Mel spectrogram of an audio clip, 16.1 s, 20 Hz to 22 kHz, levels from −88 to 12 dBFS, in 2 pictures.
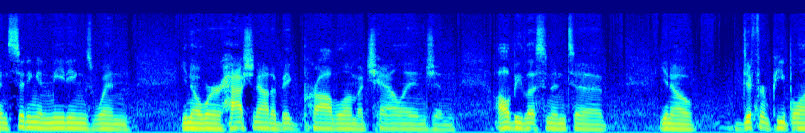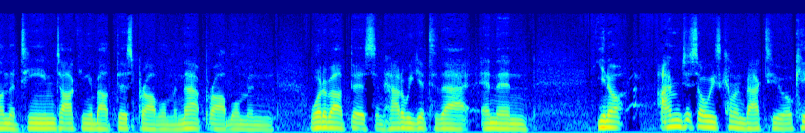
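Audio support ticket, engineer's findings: Speech, full length. Grainy, signal-following distortion on quiet passages; quiet decays and word tails turn gritty and sputter instead of fading cleanly. Error sits roughly 30 dB under the speech. Likely cause: low bit depth without dither, consistent with 8-bit truncation. No dither means quantisation error tracks the waveform as distortion, not steady hiss.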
